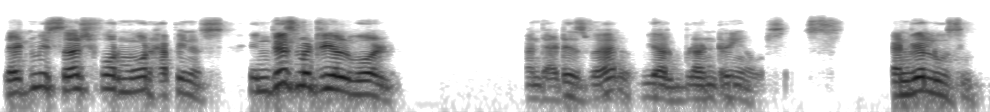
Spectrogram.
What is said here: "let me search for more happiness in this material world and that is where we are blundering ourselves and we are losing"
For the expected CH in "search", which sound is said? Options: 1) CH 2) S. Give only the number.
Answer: 1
